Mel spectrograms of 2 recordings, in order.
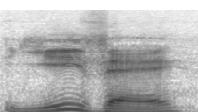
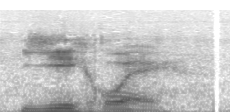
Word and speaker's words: יהוה: So rather than Yihweh, it would be Yehweh.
